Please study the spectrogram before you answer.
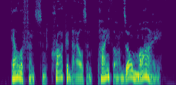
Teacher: These words are longer, but the time between the strong beats is the same.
